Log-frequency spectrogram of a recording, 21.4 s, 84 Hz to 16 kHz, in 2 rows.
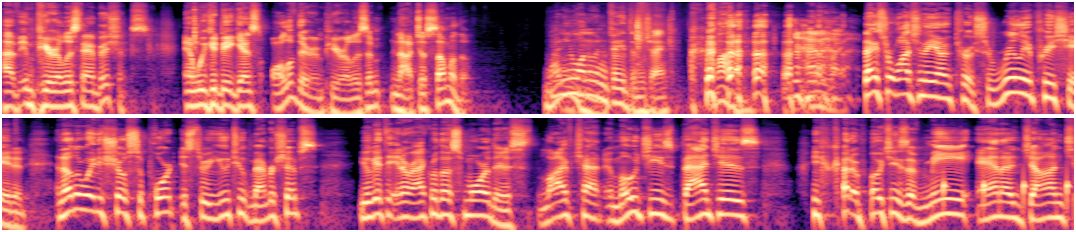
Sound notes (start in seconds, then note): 6.8 laugh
